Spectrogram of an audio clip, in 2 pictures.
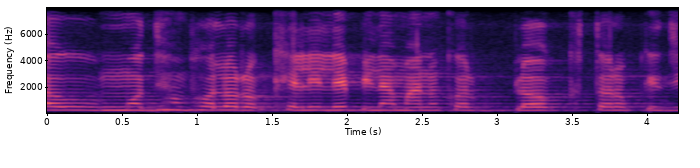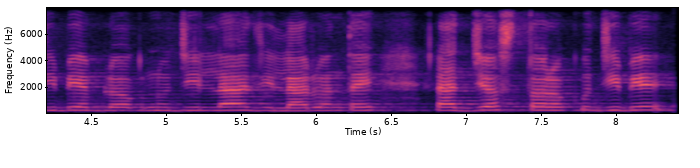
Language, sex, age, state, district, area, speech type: Odia, female, 18-30, Odisha, Boudh, rural, spontaneous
